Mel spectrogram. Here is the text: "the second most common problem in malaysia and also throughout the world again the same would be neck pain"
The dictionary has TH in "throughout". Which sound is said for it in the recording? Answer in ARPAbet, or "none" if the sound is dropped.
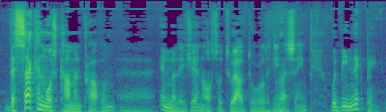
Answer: TH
